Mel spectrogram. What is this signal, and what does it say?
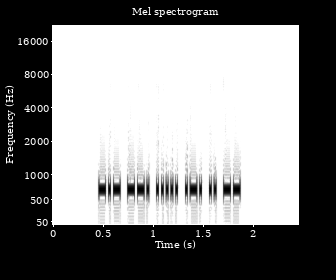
Morse code, heard as a keyed tone, about 52 wpm, 700 Hz. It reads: KG5RIM
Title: USA Call Signs - 6 Characters - 50wpm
